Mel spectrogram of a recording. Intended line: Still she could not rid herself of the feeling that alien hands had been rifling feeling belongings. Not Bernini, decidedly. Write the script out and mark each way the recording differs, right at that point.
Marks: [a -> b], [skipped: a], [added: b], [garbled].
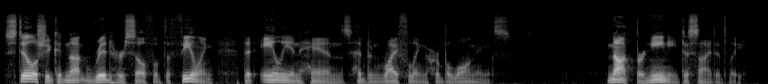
Still she could not rid herself of the feeling that alien hands had been rifling [feeling -> her] belongings. Not Bernini, decidedly.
